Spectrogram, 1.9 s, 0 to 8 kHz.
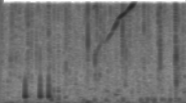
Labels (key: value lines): label: biophony, dolphin
recorder: SoundTrap 500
